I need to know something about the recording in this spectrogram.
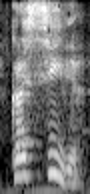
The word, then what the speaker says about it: красивее: интересует прилагательное красивой и его сравнительная степень красивее именно так произносится это слово чтобы запомнить обратимся к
